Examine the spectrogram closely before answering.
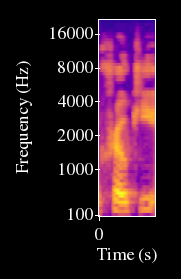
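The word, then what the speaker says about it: croquis: have to do is type in croakie in Google which is c-r-o-q-u-i-s that's just a sketch it's in French it's fancy you're gonna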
